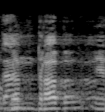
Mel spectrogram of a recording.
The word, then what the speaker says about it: गंधर्व: गंत्रव हां जी अद्धे रारे की आवाज आवेगी गंधर्व दे नाल पूरा रारा जिहड़ा है वह बोलिया जाता है सो गंधर्व इस तरह इनका शुद्ध उच्चारण है जी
